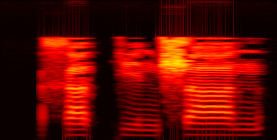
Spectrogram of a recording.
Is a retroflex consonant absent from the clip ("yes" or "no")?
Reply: no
